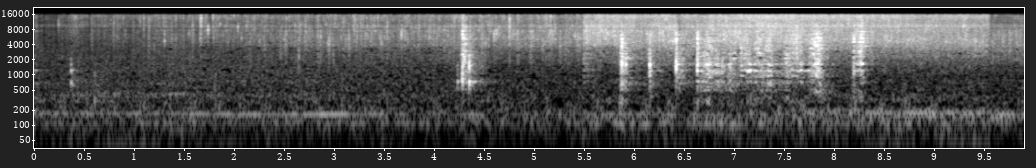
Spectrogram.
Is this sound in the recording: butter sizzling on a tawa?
yes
